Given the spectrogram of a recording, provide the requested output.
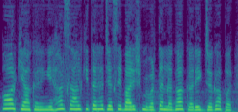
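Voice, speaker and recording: A woman's voice: a little high, steady tone, fairly quick, dark tone, faint music behind, natural voice. A woman voicing an exasperated, practical young village daughter-in-law in a cartoon story, complaining emphatically. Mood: worried, grumbling. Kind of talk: Hindi cartoon story acting.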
